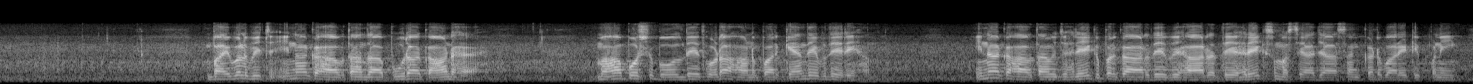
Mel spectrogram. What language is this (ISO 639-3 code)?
pan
